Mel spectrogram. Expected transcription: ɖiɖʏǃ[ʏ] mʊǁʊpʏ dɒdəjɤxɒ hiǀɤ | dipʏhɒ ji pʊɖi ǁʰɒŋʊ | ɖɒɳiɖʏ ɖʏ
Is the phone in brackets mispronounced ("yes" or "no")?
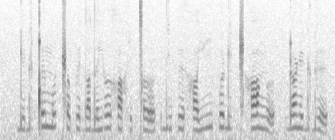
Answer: no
